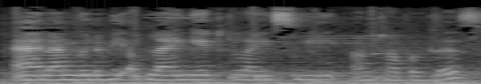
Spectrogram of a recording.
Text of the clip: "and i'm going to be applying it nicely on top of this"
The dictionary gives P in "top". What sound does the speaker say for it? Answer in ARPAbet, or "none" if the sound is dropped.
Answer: P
